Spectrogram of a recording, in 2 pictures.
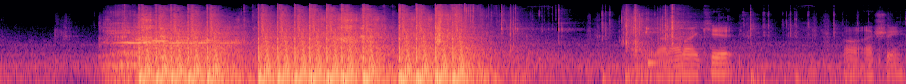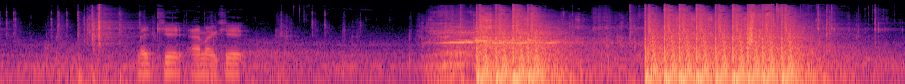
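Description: A gun fires in rapid loud bursts.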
